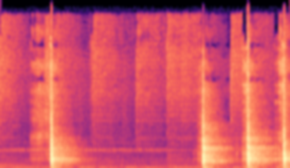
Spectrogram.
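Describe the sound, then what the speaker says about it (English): A knife slicing a cucumber into rounds, four crisp chops on a cutting board, the first by itself and the last three coming quickly one after another in a quiet kitchen. "Slice into rounds."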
